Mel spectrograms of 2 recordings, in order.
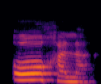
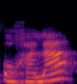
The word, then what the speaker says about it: ojalá: la palabra ojalá porque hay quienes la pronuncian mal dándole tonicidad al lado y pronuncian ojala que es una pronunciación equivocada es ojalá y lleva tilde la lo mismo pasa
